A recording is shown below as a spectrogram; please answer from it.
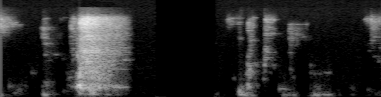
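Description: A single loud, sharp sneeze bursts out near the microphone after a faint click, followed moments later by brief indoor talk.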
